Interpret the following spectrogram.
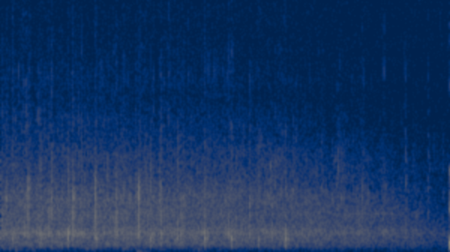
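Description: Audience applauding, a spatter of clapping that slowly dies away over several seconds.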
